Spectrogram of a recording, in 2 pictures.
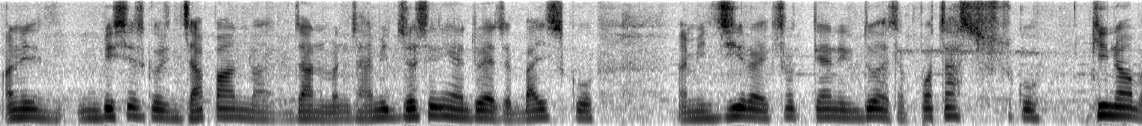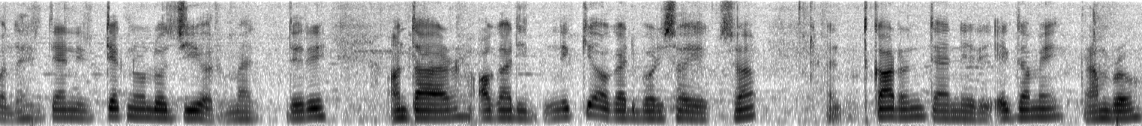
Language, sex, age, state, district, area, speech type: Nepali, male, 18-30, West Bengal, Kalimpong, rural, spontaneous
